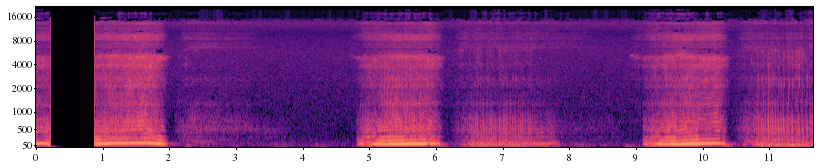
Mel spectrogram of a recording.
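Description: Deep, low rumbling snores on each breath in, with softer breaths out, about 7 breaths a minute. This is heavy snoring.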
